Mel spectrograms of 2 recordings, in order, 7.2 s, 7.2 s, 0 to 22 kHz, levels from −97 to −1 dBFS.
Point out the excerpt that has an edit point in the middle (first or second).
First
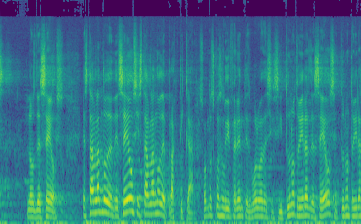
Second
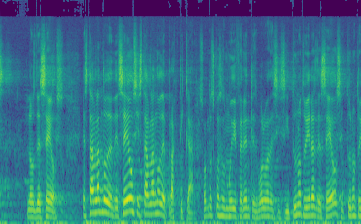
first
